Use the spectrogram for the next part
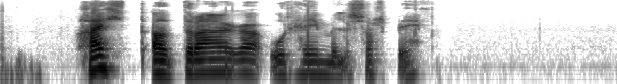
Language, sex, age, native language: Icelandic, male, 20-29, Icelandic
